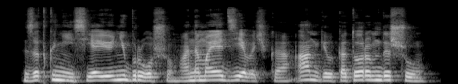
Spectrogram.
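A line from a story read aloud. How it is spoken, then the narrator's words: Barking snap. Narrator (Russian): Рявкнул на него Богдан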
